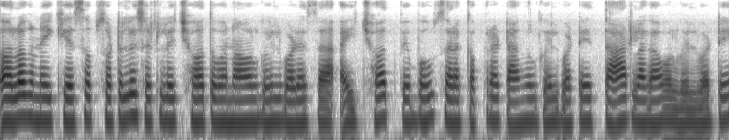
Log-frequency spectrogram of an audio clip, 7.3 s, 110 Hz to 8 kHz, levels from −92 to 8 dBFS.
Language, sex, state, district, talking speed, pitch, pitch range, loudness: Bhojpuri, female, Uttar Pradesh, Ghazipur, 195 wpm, 195 Hz, 185-200 Hz, -19 LUFS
